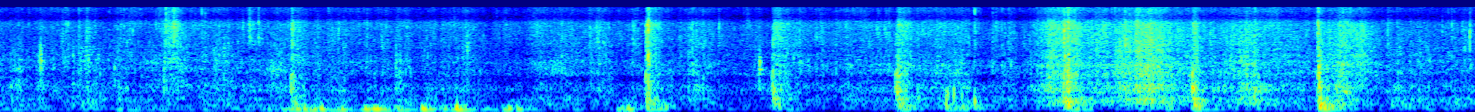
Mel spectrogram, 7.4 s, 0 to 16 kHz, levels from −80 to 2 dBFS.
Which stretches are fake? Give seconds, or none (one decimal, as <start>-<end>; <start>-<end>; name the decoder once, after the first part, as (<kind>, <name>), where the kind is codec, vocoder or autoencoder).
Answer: none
